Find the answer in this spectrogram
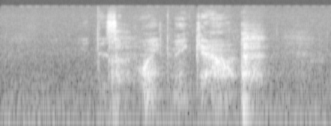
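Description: A man's strained, breathy gasps and short croaking vocal sounds as he is choked by the throat, starting about a second in and coming in several short pushes.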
